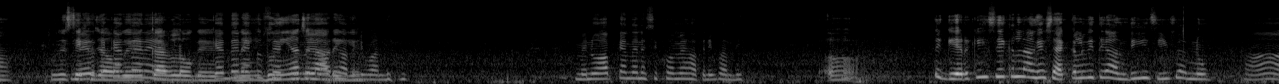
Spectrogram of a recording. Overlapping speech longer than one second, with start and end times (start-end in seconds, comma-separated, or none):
0.8-3.6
